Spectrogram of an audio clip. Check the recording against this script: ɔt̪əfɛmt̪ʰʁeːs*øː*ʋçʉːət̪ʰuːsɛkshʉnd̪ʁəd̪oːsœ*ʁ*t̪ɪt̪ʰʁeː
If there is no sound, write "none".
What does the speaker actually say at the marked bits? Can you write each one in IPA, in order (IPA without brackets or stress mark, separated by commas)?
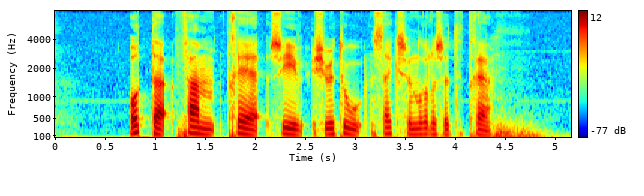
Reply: yː, none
